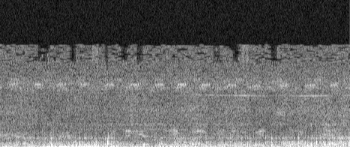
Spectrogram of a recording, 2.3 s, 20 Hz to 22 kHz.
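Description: Motor of a radio-control Extra 300 aerobatic plane, heard faintly from the ground as it flies high overhead, as a steady drone under a low rumble.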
